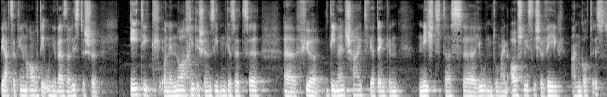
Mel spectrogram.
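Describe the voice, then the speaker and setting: This man talks with a Hungarian accent at a fairly low pitch. His intonation is monotone and flat, and his pace is fairly slow. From Hungary. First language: Hungarian (speaking German). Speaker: rabbi. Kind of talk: interview. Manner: halting.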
